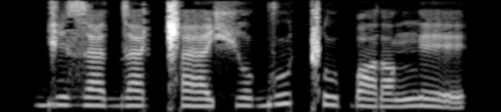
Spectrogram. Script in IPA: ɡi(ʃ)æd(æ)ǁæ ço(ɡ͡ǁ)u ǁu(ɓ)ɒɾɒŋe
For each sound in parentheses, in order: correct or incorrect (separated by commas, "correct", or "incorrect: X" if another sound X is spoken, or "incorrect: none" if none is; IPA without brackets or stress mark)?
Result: incorrect: z, correct, incorrect: ɡ, correct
